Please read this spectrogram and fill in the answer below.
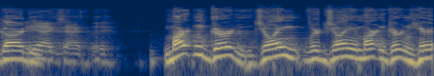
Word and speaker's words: Gerdin: I thought it might be Gerdine or something like Yeah, real no, fancy. Just garden, but spelled bad. Garden. Poorly spelled garden. Yeah, exactly. Martin Gerdin.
